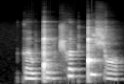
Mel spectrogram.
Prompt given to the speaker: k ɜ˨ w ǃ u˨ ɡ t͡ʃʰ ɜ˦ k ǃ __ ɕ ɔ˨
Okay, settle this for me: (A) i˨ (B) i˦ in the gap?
B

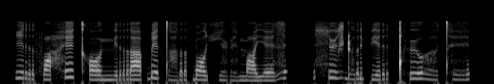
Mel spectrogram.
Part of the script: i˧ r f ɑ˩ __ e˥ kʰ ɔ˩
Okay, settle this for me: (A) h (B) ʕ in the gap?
A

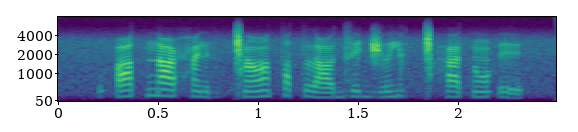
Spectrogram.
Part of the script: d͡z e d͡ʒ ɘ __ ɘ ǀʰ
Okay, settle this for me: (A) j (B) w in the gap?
A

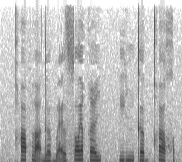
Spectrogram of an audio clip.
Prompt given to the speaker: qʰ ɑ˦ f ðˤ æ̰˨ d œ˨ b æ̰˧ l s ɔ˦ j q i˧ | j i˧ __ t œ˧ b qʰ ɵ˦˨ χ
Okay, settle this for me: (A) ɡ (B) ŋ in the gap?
B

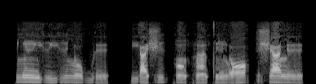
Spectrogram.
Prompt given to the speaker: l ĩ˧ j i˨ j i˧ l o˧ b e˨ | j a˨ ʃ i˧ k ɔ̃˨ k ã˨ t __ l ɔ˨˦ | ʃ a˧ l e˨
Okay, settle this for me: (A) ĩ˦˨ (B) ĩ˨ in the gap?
B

